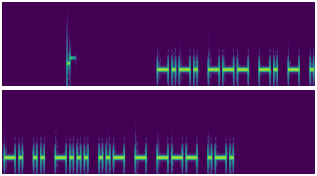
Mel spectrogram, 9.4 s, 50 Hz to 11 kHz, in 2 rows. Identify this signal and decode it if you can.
Morse code, heard as a keyed tone, about 22 wpm, 700 Hz. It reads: CONTRIBUTOR
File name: practice / 22wpm / Eleven Letter Words - 22wpm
